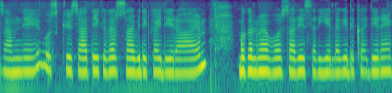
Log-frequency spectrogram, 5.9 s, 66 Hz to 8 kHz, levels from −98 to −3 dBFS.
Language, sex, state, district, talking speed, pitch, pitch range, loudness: Hindi, male, Uttar Pradesh, Lalitpur, 195 wpm, 200 Hz, 195-205 Hz, -17 LUFS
